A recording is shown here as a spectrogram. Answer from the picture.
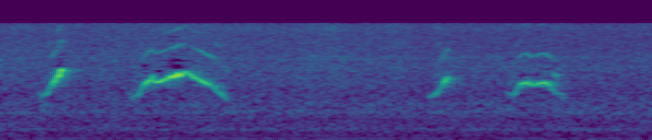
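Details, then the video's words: Pet cockatiel imitating a ringing phone: short whistled notes, a sharp upslurred chirp then a longer arched whistle, repeated twice with a pause between, in a quiet room. "Cockatiel imitates phone"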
